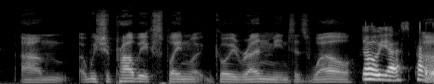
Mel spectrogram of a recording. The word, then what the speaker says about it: Gui Ren: So yeah, what is Goi Ren? And so if anyone's wondering, it's spelled Gui space Ren, at least the English spelling.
